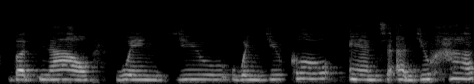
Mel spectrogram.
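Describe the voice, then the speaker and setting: A woman with a Spanish accent speaks in a somewhat breathy voice at a fairly high pitch with fairly even intonation. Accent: Spanish-speaking. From Venezuela, Caracas. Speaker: panel speaker. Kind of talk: panel discussion. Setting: video call. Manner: halting.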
